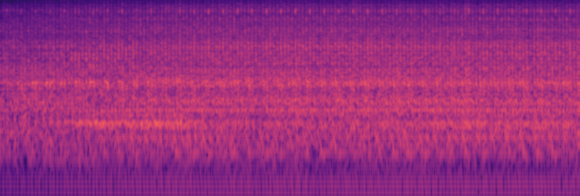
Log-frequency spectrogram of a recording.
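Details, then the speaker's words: VW Golf GT TDI diesel after turbo replacement, no boost, smoke from exhaust (possibly old turbo oil burning off), no engine lights: steady idle with a hard, regular knock about three beats a second, misfire-like; cause unconfirmed. "Oh my god, what is that sound? Oh my days, what is that sound? It's like misfiring."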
